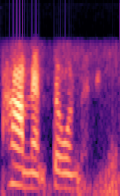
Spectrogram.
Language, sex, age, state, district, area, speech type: Kannada, female, 30-45, Karnataka, Uttara Kannada, rural, conversation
